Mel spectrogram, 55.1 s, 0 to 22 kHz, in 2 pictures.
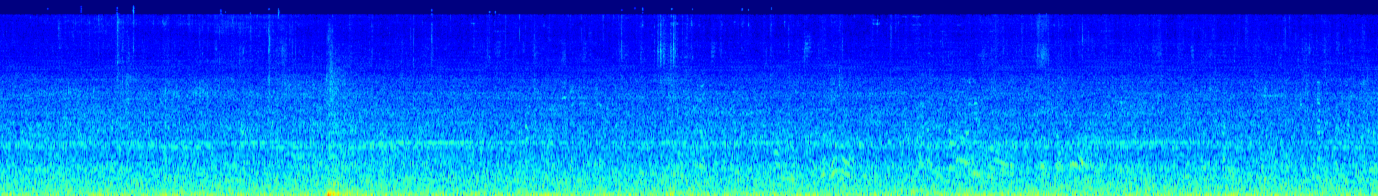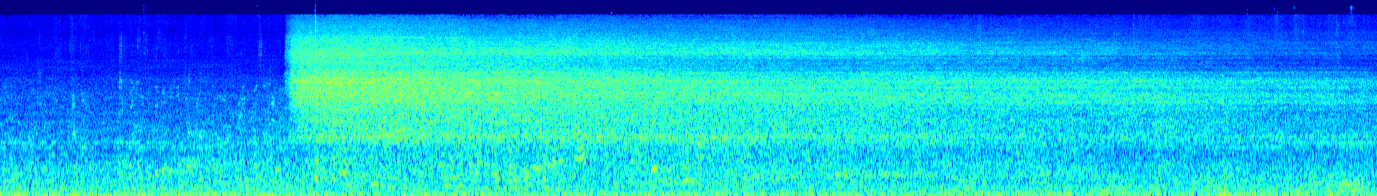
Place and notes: dresden, main station, main hall
announcements, steps and rolling suitcases in dresden main station
while trains drive in and out
soundmap d: social ambiences/ listen to the people - in & outdoor nearfield recordings
15 June 2009, ~10:00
